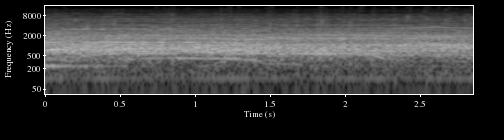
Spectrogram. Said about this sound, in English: A man who, every time I introduce him, you know, because I'm not looking, you know, to get him to sell pillows and things, but, you know, every time I introduce him, he gets the biggest applause. Mike Lindell. See what I mean?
